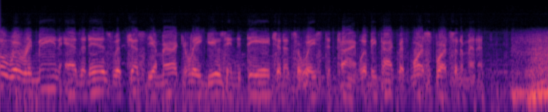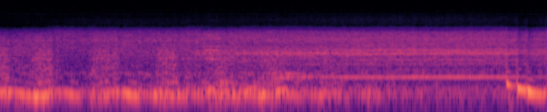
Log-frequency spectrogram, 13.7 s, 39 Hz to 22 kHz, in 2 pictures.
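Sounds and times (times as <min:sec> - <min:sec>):
speech: 0:00.0 - 0:06.8
experimental race car engines revving at high RPM: 0:06.4 - 0:13.6.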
